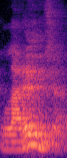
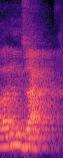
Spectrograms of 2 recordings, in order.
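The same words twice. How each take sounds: First: Laranja with a lengthened, stressed middle RAN; correct stress on RAN. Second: Laranjar with the ending JAR punched; wrong stress on last syllable. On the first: Teacher gives students the correct word, stressing RAN in laranja. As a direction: lean firmly on the ran in laranja. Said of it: "A sílaba tônica tem que ser ali no ram". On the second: Teacher shows another forbidden version, stressing the end of laranjar. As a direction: misplace the stress onto the final jar. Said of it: "Também não posso falar laranjar". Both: Shown as a demonstration.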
